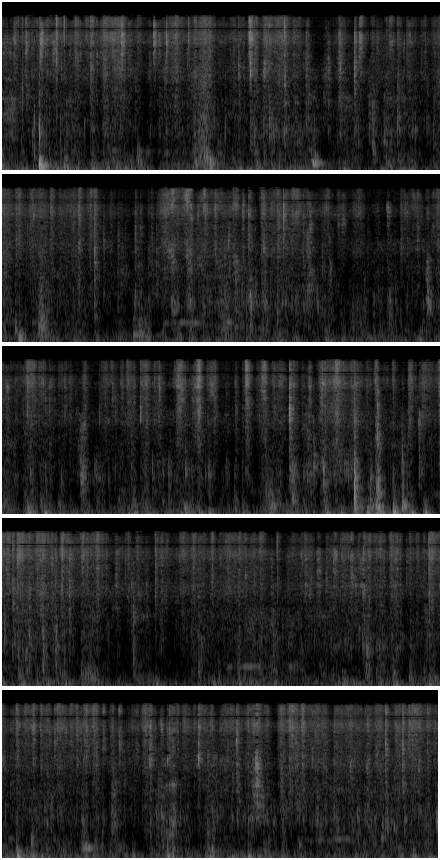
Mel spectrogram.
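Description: Animals making short, irregular low-pitched sounds, with a few faint brief higher calls.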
